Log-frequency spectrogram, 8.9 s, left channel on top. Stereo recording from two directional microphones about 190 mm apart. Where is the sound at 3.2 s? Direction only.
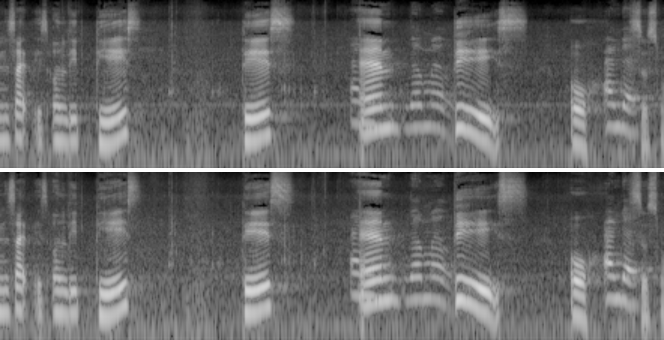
5° right (ahead or behind).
